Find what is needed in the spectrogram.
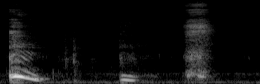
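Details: Messy hay fever sneezes: a loud voiced sneeze, then a shorter sound and a breathy burst in a quiet room.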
